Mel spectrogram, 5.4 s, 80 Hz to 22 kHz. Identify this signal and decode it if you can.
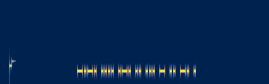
Morse code, heard as a keyed tone, about 36 wpm, 700 Hz. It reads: CHRISTINE
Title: USA Common Names - 35wpm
